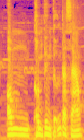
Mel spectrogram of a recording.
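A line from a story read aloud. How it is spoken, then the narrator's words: Deep booming man's voice. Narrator (Vietnamese): Đại hán to lớn ấy ồm ồm nói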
